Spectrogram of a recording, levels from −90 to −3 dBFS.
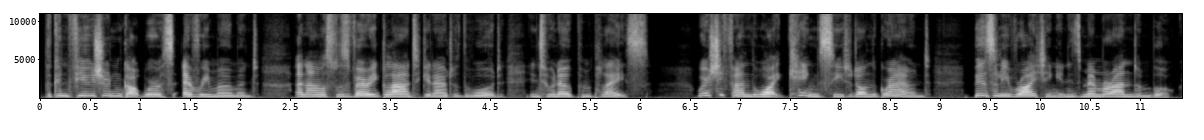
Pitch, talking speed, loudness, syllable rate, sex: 225 Hz, 195 wpm, -17 LUFS, 5.9 syllables/s, female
